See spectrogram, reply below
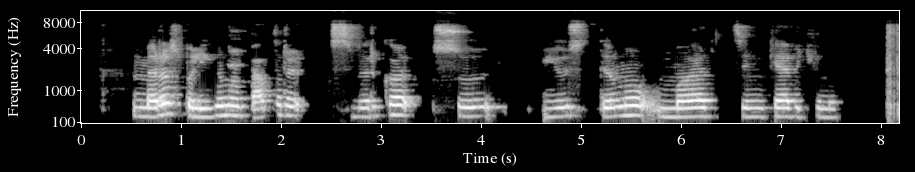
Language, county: Lithuanian, Šiauliai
